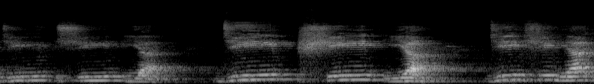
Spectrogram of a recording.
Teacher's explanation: जीम शीन या कहां से अदा होते हैं ये आपको बता रहे, जुबान के दरमियान और तालु के दरमियान से अदा होते हैं। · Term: हुरूफ शजरिया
